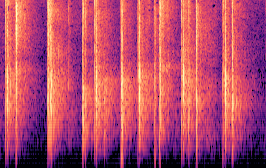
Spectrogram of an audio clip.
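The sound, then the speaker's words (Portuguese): Audience applause for a guest being introduced on stage, heard as a brisk, steady run of crisp, distinct hand claps, often falling in quick pairs, fairly loud and with no voices over it. “Uma salva de palmas.”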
